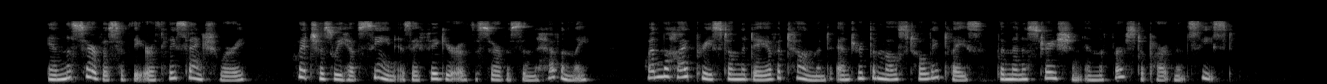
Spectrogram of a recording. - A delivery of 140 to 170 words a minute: No, average, 190 wpm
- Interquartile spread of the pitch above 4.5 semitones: Yes, average, 4.9 semitones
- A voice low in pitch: No, high, 235 Hz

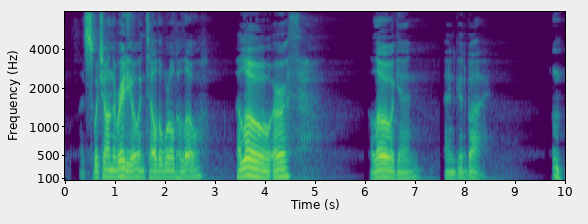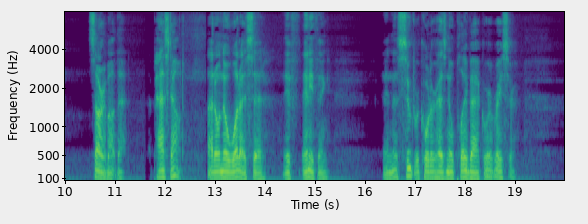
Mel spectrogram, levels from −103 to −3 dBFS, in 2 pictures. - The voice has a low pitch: Yes, low, 110 Hz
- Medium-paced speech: No, slow, 120 wpm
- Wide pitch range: No, average, 2.7 semitones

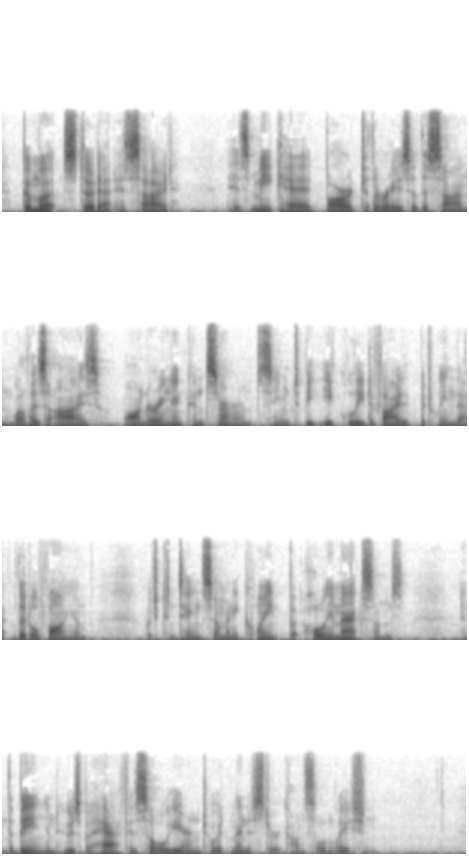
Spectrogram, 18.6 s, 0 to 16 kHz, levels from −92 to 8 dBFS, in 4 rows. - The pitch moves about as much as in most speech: No, narrow, 1.7 semitones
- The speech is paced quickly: No, average, 160 wpm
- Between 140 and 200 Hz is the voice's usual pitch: No, very low, 95 Hz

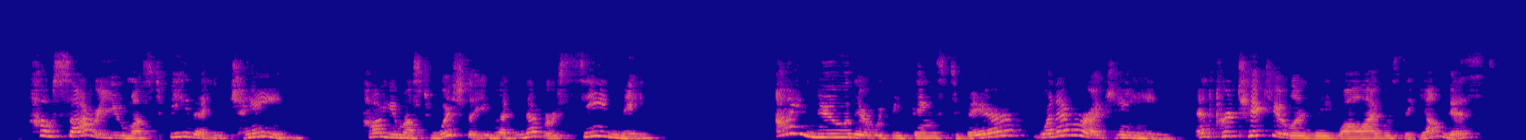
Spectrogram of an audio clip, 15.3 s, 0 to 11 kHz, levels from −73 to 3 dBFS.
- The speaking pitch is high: Yes, high, 220 Hz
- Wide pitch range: Yes, wide, 7.8 semitones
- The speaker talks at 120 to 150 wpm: Yes, average, 145 wpm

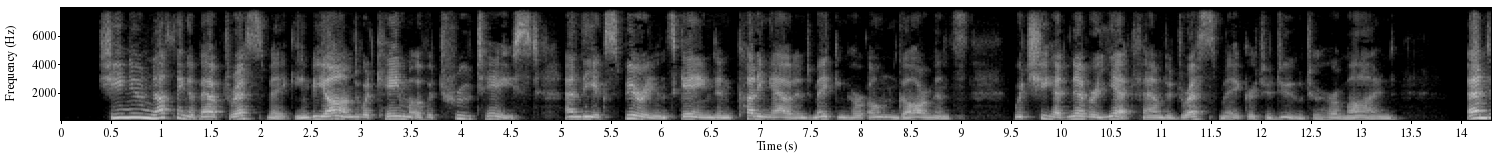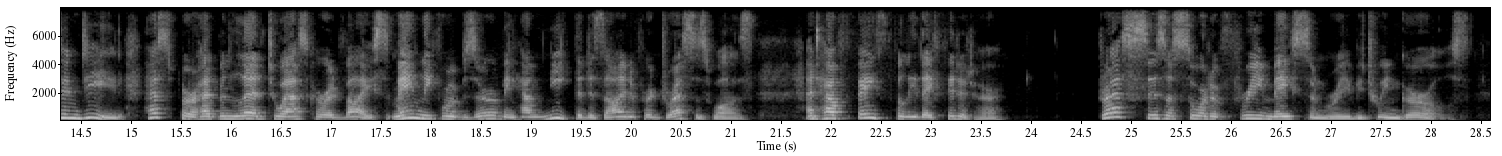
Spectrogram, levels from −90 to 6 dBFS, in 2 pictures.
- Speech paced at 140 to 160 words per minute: Yes, average, 150 wpm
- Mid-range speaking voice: Yes, medium, 180 Hz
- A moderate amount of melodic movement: No, wide, 8.0 semitones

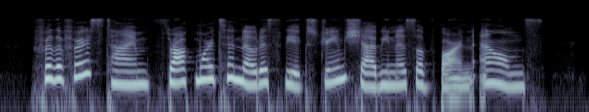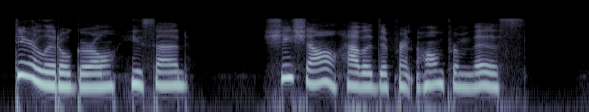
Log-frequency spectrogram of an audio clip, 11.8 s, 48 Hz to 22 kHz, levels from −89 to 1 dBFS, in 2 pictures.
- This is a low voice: No, high, 220 Hz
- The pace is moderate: No, slow, 125 wpm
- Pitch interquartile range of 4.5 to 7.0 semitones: No, average, 3.7 semitones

